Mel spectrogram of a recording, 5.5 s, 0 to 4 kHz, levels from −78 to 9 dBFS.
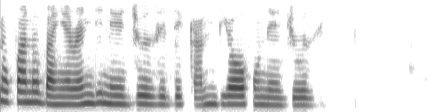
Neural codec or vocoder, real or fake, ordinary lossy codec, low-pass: none; real; none; 3.6 kHz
